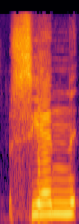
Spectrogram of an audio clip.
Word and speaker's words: Cien: Cien is one syllable, not two.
